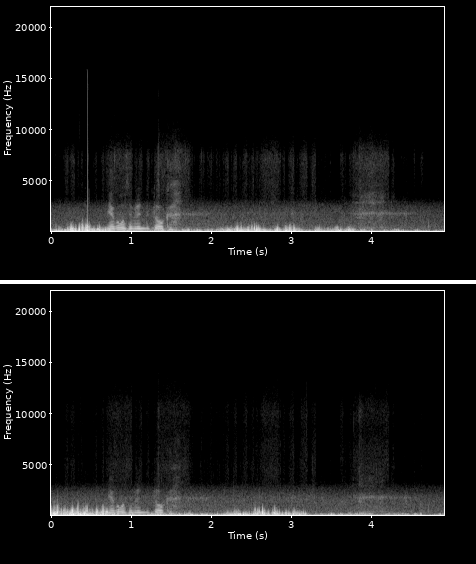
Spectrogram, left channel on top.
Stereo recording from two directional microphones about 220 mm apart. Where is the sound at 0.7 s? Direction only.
25° left (ahead or behind).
